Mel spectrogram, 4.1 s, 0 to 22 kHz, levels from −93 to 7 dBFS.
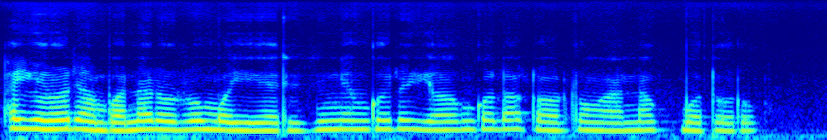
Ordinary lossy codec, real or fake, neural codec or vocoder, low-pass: none; fake; codec, 44.1 kHz, 7.8 kbps, DAC; none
